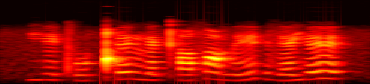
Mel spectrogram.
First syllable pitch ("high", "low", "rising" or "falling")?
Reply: low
